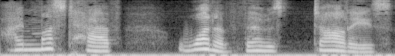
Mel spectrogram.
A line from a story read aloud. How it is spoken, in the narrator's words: she exclaimed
